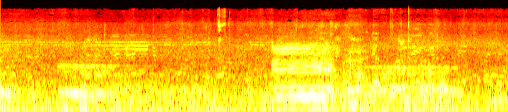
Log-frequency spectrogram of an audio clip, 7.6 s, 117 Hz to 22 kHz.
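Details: Khillar cow at the Sunday cattle market in Sangola, Solapur district, Maharashtra, 12 May 2024; a faint low moo followed by one loud, drawn-out bellow near the end, with people talking and market bustle around.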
